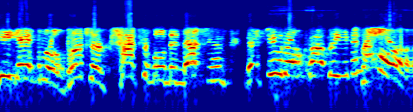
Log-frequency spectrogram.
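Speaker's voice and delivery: high-pitched angry rant. Arguing about Donald Trump with someone who asks him to stop, screaming. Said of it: "you are going to have to stop screaming".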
